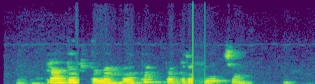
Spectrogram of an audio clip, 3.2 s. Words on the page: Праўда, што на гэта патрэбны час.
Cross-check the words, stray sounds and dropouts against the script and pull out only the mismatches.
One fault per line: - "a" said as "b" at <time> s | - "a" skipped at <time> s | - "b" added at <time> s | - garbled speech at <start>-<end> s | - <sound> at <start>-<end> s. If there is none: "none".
- dropout at 1.9-2.0 s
